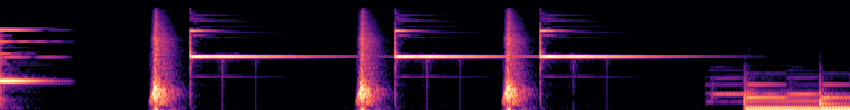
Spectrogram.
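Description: Subscribe-button animation sound effects: three sharp clicks, each followed by a bright bell-like ding that rings out and fades, with one more ding fading at the very start. Near the end, music with a deep bass comes in.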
